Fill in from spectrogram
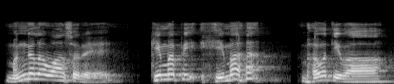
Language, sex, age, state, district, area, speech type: Sanskrit, male, 60+, Karnataka, Dakshina Kannada, urban, read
